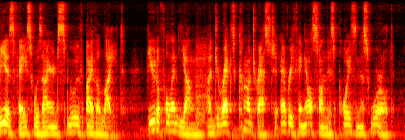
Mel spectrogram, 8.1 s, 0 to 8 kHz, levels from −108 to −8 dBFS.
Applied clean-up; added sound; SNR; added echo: neural separator model SepFormer DNS4.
